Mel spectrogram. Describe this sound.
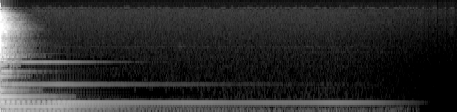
This one has quite a resonant tail.
field-recording, impact, metal, metallic, ping, resonant, sword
